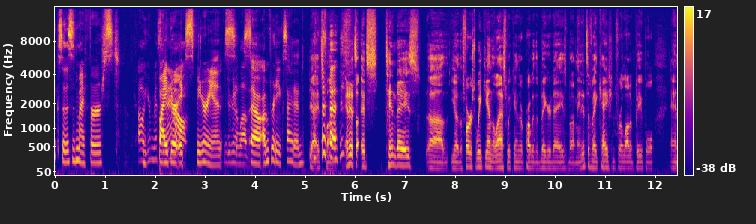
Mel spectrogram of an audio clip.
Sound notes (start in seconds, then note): 5.1 laughs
